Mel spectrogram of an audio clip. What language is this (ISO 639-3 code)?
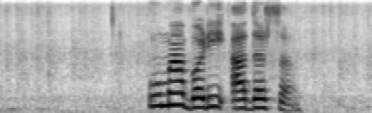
nep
